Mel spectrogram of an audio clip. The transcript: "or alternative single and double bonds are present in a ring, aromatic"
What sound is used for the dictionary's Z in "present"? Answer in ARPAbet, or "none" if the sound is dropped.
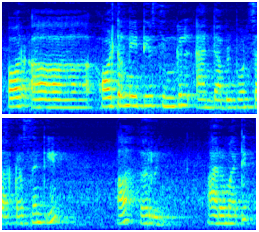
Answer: S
